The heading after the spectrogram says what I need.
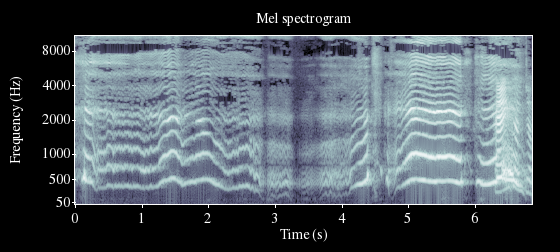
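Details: Young child (one of twins) crying in long, wavering wails with brief pauses for breath in a small room.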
